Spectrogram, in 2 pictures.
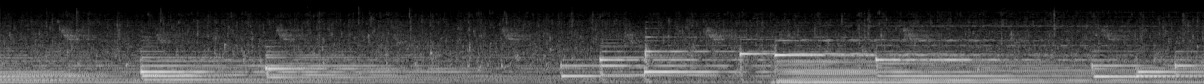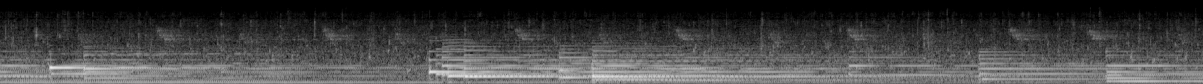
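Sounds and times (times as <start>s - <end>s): running water rushing: 0.0s - 24.0s
slow solo piano music: 0.0s - 24.0s.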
